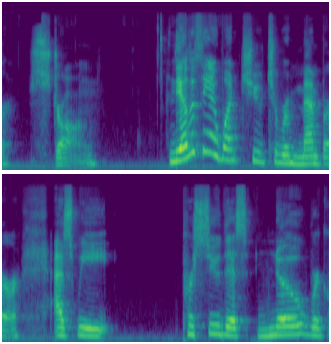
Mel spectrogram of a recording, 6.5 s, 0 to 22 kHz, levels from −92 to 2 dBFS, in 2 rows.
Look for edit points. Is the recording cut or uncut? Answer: uncut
